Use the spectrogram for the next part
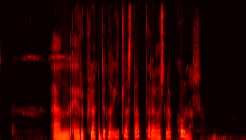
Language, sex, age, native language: Icelandic, female, 30-39, Icelandic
